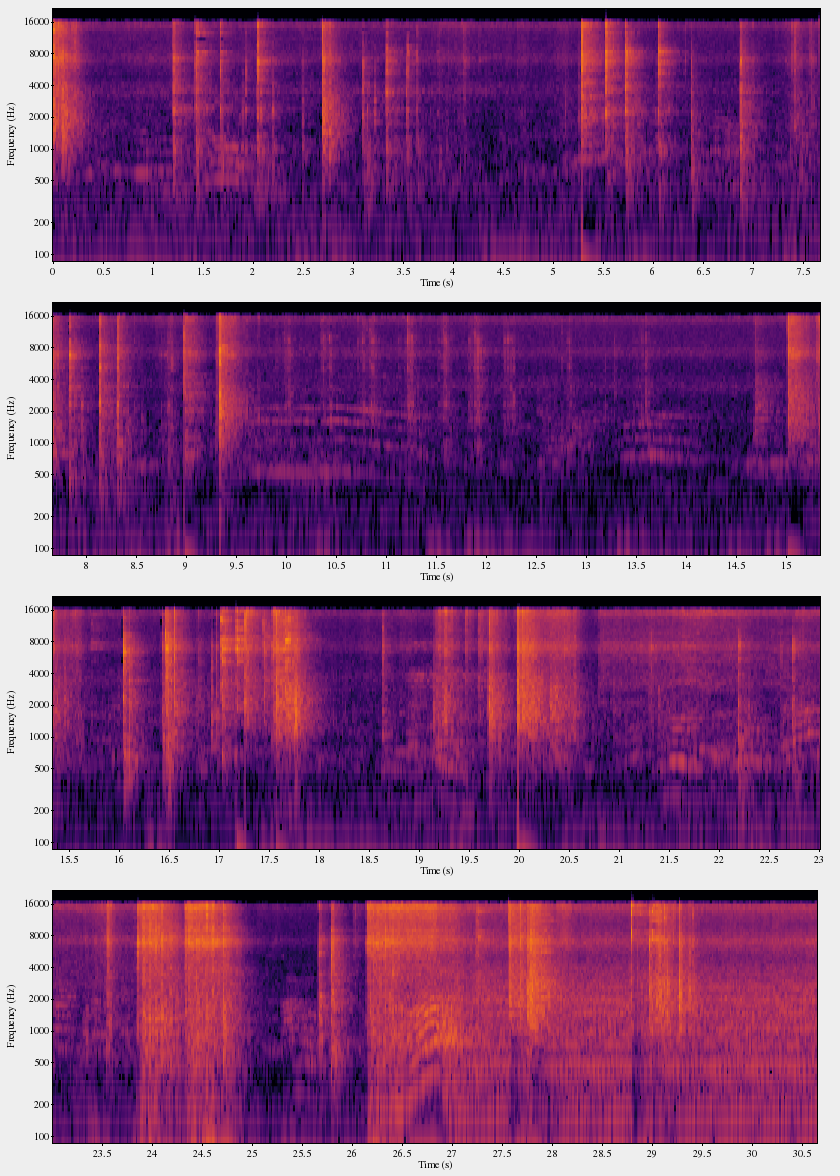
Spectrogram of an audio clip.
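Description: Metal tools and parts clinking and knocking in irregular bursts as the rear wheel of a motorbike is taken off. Near the end a motor starts up with a rising pitch and settles into a steady hum.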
